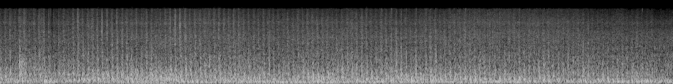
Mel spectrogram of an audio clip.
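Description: V-22 Osprey tiltrotor aircraft taking off from a ship's flight deck, its rotors and engines giving a steady, loud helicopter-like rotor noise.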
